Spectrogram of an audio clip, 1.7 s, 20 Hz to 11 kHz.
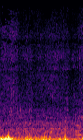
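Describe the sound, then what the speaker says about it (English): A Mercury 115 outboard motor runs in gear on a 2015 Tracker Pro Guide 175 bass boat. A low, steady engine rumble mixes with wind buffeting and water noise, heard close and continuous. "Let's go ahead and put the boat in gear and run it around a little bit."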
